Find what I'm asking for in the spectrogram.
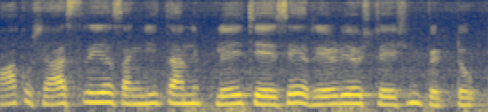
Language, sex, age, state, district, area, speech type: Telugu, male, 45-60, Andhra Pradesh, Visakhapatnam, urban, read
